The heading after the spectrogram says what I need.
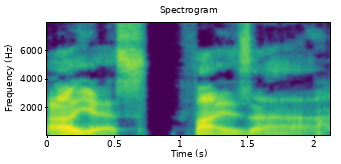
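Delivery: very low, slow, stretched-out drawl. [name], on the phone, answers BC's question about Faiza, drawling, name drawn out. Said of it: "[name] drawls, extending the sound of her name".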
